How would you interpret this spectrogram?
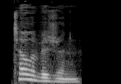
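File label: "television", English word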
